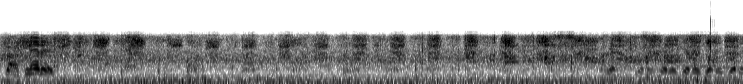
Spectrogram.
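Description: A dog growls as it tugs.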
